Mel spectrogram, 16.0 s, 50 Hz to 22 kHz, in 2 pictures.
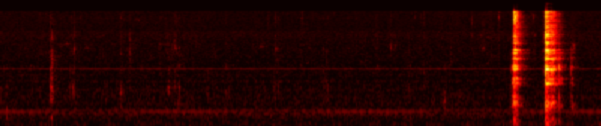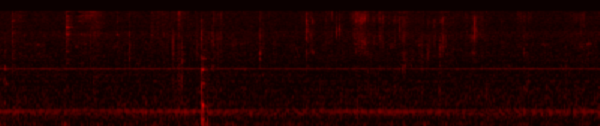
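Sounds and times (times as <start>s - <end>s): tableware clattering: 6.8s - 7.6s.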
